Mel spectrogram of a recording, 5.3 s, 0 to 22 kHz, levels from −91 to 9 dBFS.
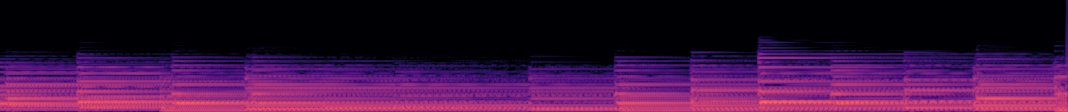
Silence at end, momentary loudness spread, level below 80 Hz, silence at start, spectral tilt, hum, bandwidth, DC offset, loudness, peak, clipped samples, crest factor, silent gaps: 0 s; 8 LU; -48 dBFS; 0 s; -9 dB/octave; none; 4.9 kHz; under 0.1%; -32 LUFS; -18 dBFS; under 0.1%; 14 dB; none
